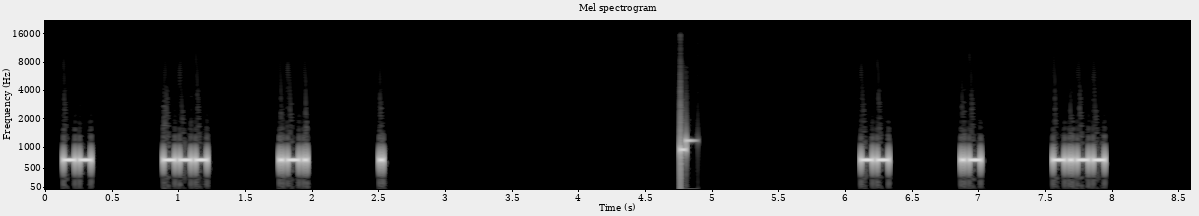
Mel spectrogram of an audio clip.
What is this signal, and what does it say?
Morse code, heard as a keyed tone, about 40 wpm, spaced as for 14 wpm, 690 Hz. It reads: MORE MAY
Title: 6x Character Spacing - Top 100 Words - 40wpm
